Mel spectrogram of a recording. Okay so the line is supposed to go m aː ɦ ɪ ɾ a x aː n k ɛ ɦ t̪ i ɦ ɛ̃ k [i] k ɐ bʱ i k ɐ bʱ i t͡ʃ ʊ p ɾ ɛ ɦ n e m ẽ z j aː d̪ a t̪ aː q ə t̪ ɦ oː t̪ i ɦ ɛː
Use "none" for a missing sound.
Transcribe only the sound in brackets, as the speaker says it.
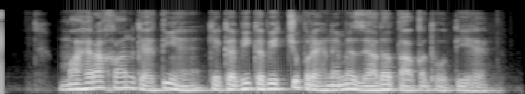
e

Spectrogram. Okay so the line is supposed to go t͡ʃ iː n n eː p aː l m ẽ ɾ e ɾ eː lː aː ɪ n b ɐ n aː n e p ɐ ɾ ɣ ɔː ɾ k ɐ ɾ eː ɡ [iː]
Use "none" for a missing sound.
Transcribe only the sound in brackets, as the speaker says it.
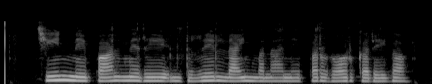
aː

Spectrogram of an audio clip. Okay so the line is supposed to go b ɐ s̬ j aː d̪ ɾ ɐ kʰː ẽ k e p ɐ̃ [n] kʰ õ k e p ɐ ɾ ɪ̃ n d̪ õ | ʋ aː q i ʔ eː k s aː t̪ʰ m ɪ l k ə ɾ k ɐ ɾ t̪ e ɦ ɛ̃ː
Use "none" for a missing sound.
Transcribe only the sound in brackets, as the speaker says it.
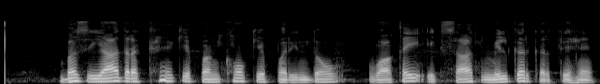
ŋ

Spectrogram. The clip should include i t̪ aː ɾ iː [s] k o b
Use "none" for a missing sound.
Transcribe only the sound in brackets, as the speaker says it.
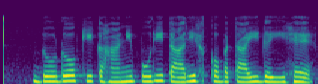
x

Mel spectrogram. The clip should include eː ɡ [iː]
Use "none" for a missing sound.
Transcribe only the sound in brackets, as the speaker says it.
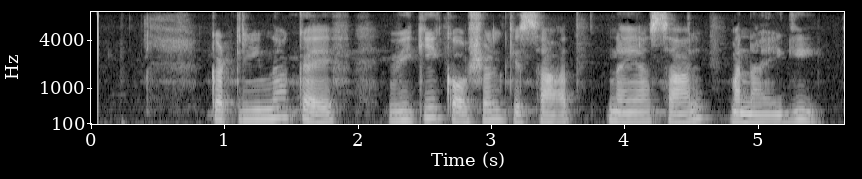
iː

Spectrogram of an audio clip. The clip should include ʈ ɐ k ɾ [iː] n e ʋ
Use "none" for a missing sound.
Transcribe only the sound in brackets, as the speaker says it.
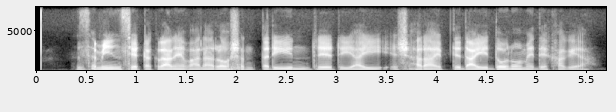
aː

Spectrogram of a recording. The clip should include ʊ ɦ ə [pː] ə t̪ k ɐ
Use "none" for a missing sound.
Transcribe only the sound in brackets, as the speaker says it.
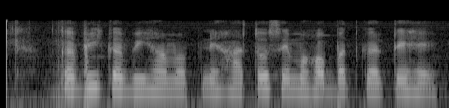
bː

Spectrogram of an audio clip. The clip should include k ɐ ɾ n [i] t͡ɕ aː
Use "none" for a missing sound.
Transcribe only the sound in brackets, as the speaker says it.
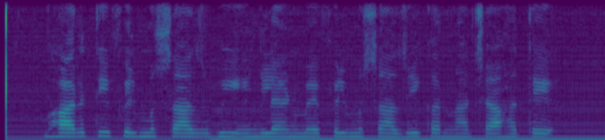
a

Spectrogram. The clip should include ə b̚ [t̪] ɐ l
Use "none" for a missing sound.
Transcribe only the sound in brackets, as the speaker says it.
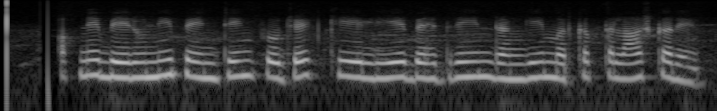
t̪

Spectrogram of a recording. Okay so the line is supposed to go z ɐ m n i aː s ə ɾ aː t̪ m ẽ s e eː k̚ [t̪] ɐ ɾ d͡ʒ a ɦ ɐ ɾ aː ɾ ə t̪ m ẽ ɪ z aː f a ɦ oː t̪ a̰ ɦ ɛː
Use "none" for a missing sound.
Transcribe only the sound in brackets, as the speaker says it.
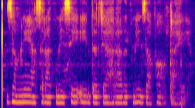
d̪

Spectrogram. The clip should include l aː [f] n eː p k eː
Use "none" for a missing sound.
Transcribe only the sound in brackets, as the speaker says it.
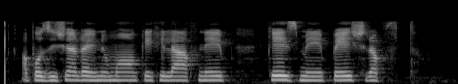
f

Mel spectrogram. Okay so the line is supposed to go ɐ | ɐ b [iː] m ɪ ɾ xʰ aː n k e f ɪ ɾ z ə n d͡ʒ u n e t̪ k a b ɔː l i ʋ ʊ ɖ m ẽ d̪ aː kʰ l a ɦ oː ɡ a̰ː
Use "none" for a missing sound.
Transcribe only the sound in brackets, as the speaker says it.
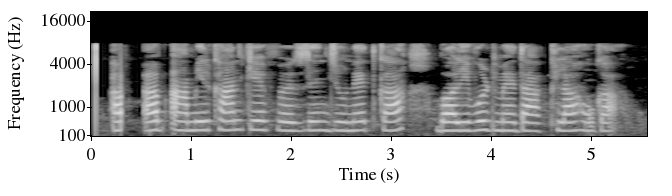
aː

